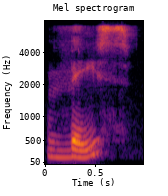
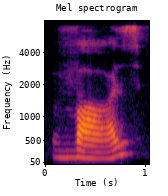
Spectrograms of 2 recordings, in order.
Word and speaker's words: vase: at this line for vase or we could also pronounce it Vaz some people say vase and some people say Vaz either way is proper it's it's correct either way and our last picture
